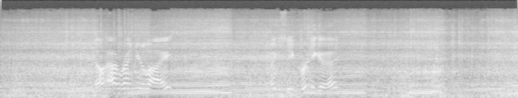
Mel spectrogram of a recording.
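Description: A motorbike engine roars and revs over a bumpy dirt track.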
